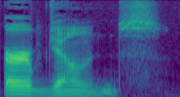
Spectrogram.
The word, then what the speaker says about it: Herb Jones: Are you just saying Herb because that's the way you're normally pronouncing H-E-R-B? – I think it's Herb Jones, isn't it? – Well, herb. – I know what an herb is, and it's spelled the same way as herb. I've never heard a herb called herb, though. You know what I mean? The name is Herb. – But if your name is going to be H-E-R-B, then your name is Herb Jones, brother.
